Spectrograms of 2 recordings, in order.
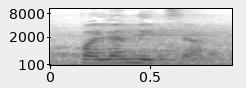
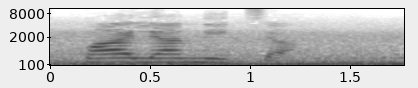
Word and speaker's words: паляниця: So also you will have 5 attempts to pronounce hard Ukrainian word Palianytsia.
